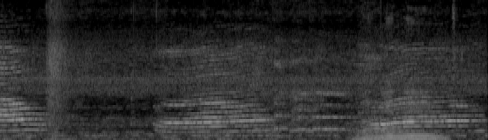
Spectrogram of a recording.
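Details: Sick Persian cat giving two drawn-out, harmonic-rich meows, the first falling gently and the second rising then dipping, with a soft noisy pause between them.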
